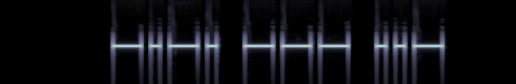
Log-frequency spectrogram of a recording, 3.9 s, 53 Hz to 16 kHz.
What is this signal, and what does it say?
Morse code, heard as a keyed tone, about 17 wpm, 700 Hz. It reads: COU
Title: Top Three Letter Combinations in Words 17wpm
